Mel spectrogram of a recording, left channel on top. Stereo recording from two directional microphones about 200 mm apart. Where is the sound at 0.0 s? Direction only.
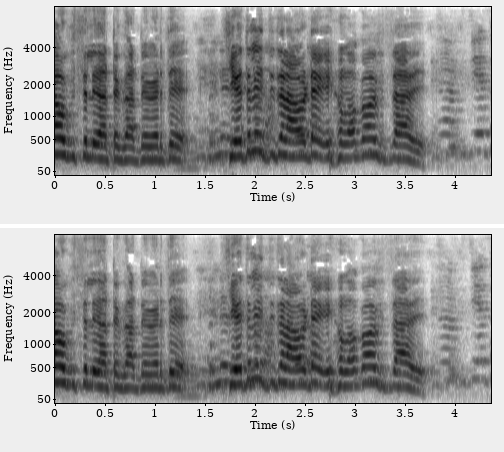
Centre (ahead or behind).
